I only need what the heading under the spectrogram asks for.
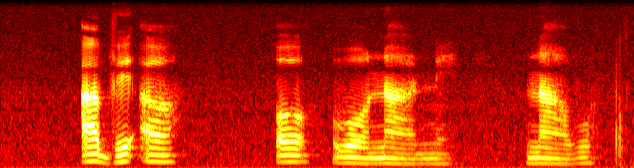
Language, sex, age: Venda, male, 22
